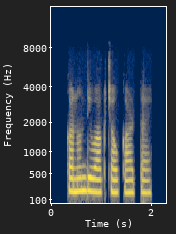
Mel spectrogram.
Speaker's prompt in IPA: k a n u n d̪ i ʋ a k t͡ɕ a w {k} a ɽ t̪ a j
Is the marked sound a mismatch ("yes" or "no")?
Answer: no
